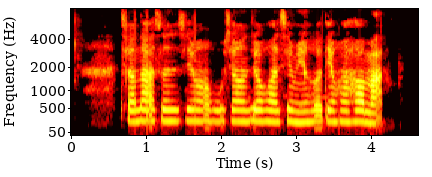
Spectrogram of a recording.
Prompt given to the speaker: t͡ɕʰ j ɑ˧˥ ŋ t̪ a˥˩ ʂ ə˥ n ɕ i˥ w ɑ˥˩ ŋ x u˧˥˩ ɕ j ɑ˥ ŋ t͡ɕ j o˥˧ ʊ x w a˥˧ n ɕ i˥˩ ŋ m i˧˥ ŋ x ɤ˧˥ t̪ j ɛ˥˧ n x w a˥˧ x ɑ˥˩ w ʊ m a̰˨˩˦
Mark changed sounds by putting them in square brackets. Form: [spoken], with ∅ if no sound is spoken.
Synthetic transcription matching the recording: t͡ɕʰ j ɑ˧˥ ŋ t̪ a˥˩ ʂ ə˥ n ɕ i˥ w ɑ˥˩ ŋ x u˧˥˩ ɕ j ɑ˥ ŋ t͡ɕ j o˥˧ ʊ x w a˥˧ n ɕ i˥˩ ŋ m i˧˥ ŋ x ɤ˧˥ t̪ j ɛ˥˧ n x w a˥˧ x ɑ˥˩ [∅] ʊ m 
